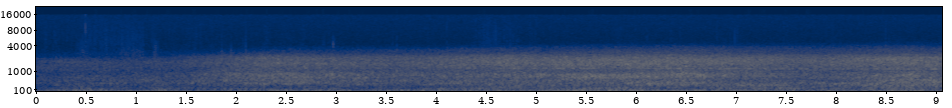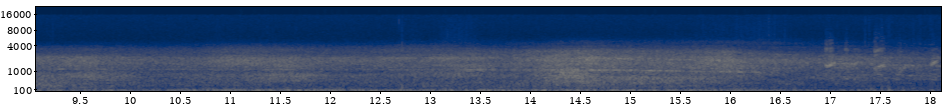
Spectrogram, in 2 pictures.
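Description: Ryanair airliner on approach to Dublin Airport in blustery, gusty crosswinds, heard as a steady, loud broadband engine and wind roar that swells slightly toward the end, with voices at times.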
